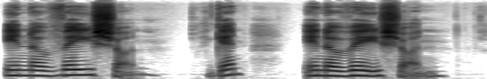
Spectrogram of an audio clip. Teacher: Pay attention to the placement of the primary stress on the third syllable.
